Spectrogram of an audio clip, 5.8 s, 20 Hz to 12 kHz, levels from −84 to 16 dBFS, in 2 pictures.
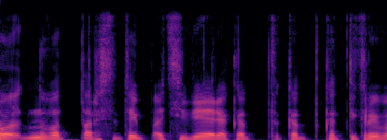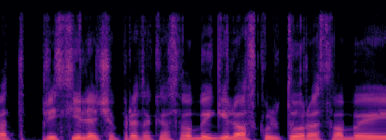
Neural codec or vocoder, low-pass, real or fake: none; 10.8 kHz; real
